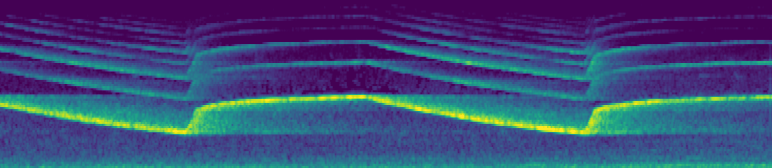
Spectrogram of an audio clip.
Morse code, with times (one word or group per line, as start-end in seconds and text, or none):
none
